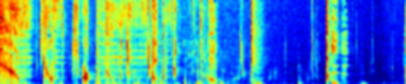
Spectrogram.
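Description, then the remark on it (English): Someone drinks water, with a busy run of wet mouth sounds and gulps that thin out into a few separate swallows and smacks toward the end. “Take a drink.”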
